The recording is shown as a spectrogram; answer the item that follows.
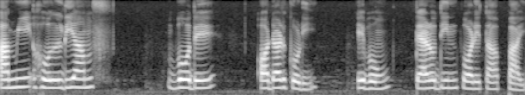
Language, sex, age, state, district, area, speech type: Bengali, female, 18-30, West Bengal, South 24 Parganas, rural, read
